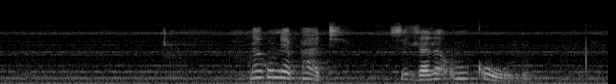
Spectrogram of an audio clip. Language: Swati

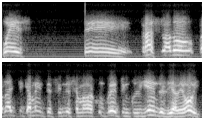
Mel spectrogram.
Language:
Spanish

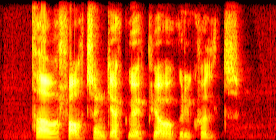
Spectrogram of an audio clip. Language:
Icelandic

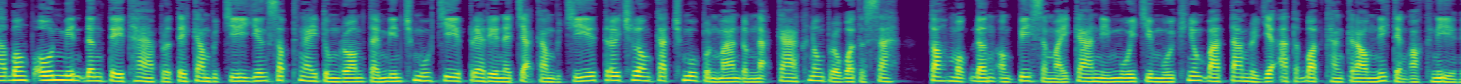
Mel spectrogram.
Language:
Vietnamese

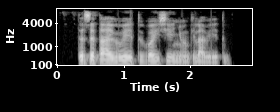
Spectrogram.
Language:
Kalenjin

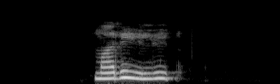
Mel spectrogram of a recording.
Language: Mari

